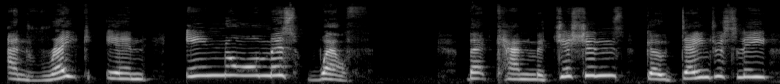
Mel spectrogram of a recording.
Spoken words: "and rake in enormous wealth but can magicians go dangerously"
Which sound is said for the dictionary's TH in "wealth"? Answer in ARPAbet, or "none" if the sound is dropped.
TH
